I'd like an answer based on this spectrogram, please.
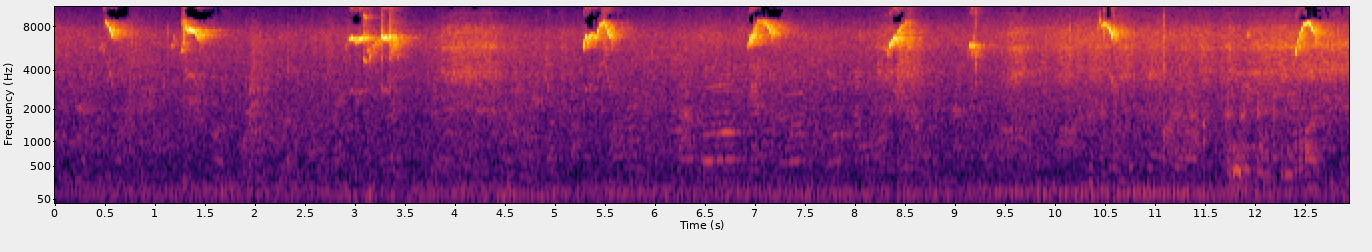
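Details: Baby monkey Dodo, hungry and screaming to ask for a banana alongside other hungry babies: shrill, high, brief screams with falling ends, repeated roughly every second about ten times over a steady low rumbling background.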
